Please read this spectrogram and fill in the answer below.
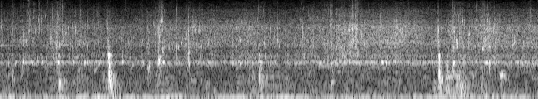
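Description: Kayak paddling: paddle blades dipping and pulling through the water, with a few sharper splashes about a second in and again after three seconds, over a steady wash of water along the hull.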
